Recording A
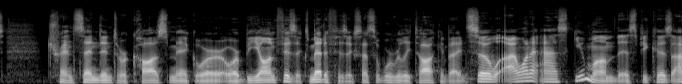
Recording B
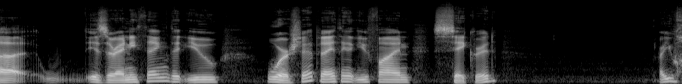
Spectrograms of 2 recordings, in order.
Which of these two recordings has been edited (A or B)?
A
